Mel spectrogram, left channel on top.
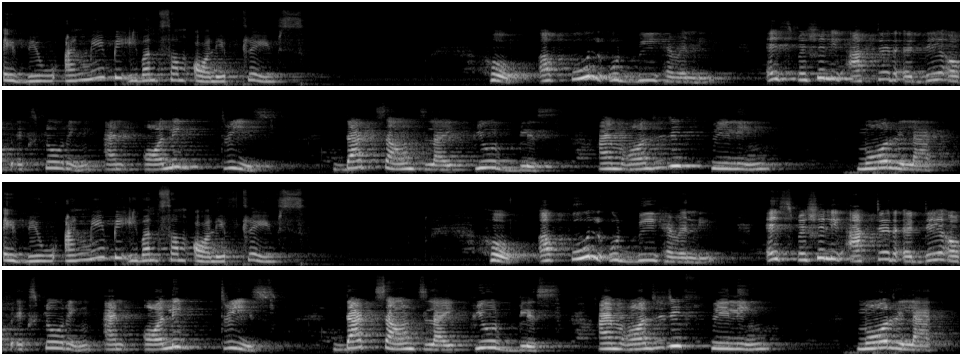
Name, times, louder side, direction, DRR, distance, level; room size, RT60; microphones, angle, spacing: voice 1, 0.0-2.8, right 1 dB, 15° right, 7 dB, 1.0 m, -26 dB
voice 2, 4.8-7.1 7.6-11.5 11.8-12.2 12.9-15.0 15.3-17.3 18.1-18.9, right 3 dB, 65° right, 1 dB, 0.9 m, -23 dB
25.0 x 15.5 x 9.5 m, 1.2 s
head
